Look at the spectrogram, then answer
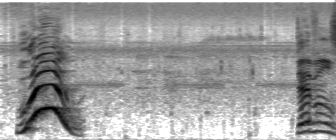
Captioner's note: unimpressed silence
